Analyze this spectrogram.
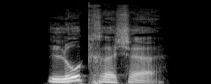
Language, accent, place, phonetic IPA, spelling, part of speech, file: German, Germany, Berlin, [ˈloːkʁɪʃə], lokrische, adjective, De-lokrische.ogg
- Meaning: inflection of lokrisch: 1. strong/mixed nominative/accusative feminine singular 2. strong nominative/accusative plural 3. weak nominative all-gender singular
